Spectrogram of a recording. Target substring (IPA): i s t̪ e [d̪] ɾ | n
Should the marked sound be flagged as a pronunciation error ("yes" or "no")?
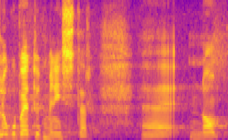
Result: yes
